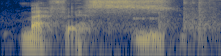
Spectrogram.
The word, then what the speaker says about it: Mephis: the dragon born fella mephis I think that's how I pronounced it last time if not that's what we're going with m e p h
